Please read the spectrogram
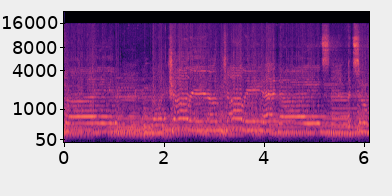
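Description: Live rock band playing an acoustic-leaning pop-punk song, with guitars and drums under a sung melody and a few cymbal crashes near the end.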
